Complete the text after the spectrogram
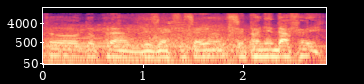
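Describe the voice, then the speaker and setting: A man's voice: on the low side, a little slow, heavy background noise, natural voice. An actor playing an affable young businessman in a radio drama, boasting and chuckling as he tells stories. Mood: breezy, pleased. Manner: chuckling, storytelling, animated. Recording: radio play with murmuring crowd behind.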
